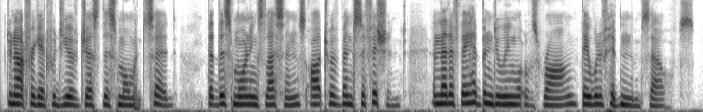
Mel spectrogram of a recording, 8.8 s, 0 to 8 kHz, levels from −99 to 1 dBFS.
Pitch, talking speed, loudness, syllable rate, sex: 210 Hz, 230 wpm, -16 LUFS, 5.6 syllables/s, female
